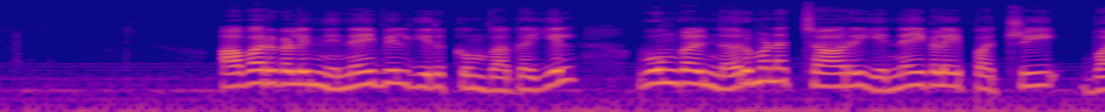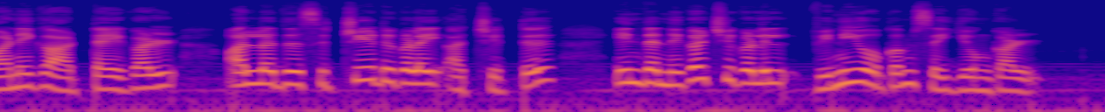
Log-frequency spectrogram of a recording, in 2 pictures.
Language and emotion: Tamil, neutral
